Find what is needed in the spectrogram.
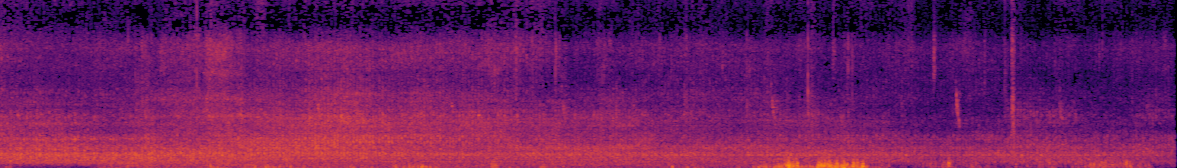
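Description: Steady vehicle engine noise with a faint continuous hum, rising into a brief louder burst about ten seconds in.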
